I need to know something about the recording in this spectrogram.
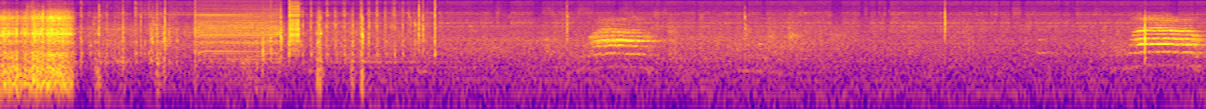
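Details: Brown tabby and white male cat gives two clear, drawn-out meows about five seconds apart, after opening clatter and knocking sounds, with quiet room noise between calls.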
